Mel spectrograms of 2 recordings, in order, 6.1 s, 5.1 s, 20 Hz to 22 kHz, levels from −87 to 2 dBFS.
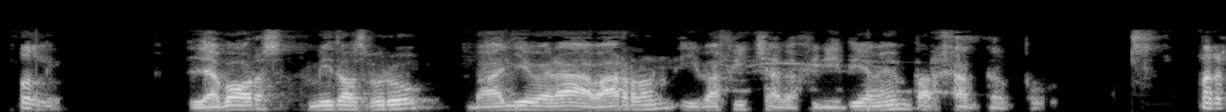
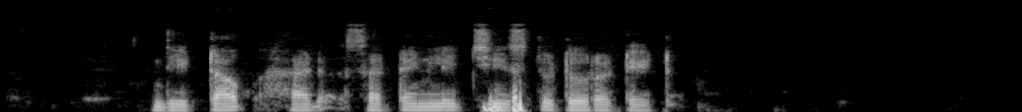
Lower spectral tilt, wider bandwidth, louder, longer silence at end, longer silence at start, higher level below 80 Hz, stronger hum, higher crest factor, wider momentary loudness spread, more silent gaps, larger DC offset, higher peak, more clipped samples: about the same, -5.5 dB/octave vs -6.5 dB/octave; second, 7.6 kHz vs 9.4 kHz; first, -18 LUFS vs -23 LUFS; second, 0 s vs 1.75 s; second, 0.1 s vs 0.75 s; second, -58 dBFS vs -44 dBFS; neither; second, 18 dB vs 24 dB; first, 17 LU vs 11 LU; first, 0.35-0.93 s, 2.25-2.30 s, 5.07-5.11 s, 5.30-5.65 s, 5.87-5.98 s vs none; neither; about the same, -2 dBFS vs -2 dBFS; neither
